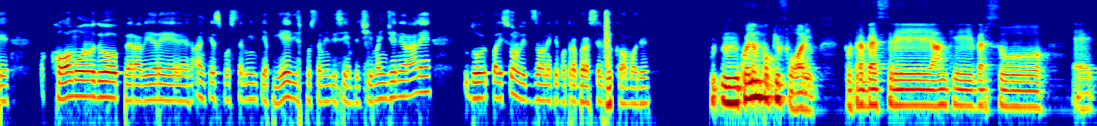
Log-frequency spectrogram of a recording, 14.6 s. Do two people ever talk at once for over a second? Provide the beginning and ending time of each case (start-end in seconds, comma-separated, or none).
none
